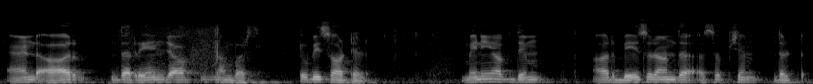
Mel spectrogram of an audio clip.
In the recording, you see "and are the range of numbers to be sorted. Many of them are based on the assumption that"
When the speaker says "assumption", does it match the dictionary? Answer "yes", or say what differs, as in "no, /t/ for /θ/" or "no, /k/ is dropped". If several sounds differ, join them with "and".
no, /m/ is dropped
